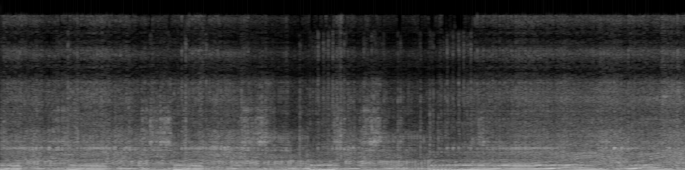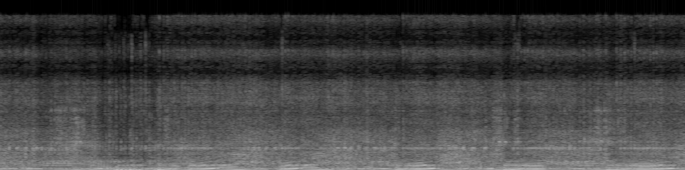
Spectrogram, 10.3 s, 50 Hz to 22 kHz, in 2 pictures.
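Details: Husqvarna 525PT5S two-stroke pole saw after a carb refresh, with both mixture screws set a further quarter turn rich: revs repeatedly rise and sag in a wavering surge and it bogs when the throttle opens. It runs fine on top but ignores low-speed adjustment; cause unconfirmed, possibly not the carb.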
